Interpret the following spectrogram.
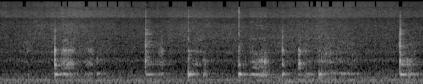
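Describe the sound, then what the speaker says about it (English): Vegetables softening in a pot for oyster stew give a steady sizzle, broken by repeated metal spoon scrapes and taps every half second or so, close and unaccompanied by speech. "You just want to saute it down"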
